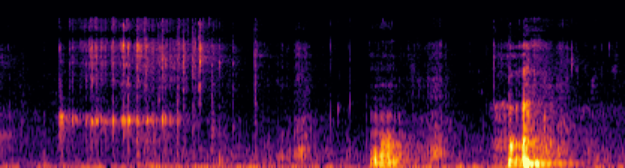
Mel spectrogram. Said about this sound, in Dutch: Ah, wel, dan ga ik nu de gypsy stick, de stick, de stok verwijderen en een eerste hap zonder saus, gewoon hoor, hoor het. Het, het geknars.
